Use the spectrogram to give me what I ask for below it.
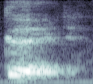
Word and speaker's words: good: sound very american sound and this you just have to memorize because it's not good like room it's good watch the kind of square shape that versus uh good so let's try that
